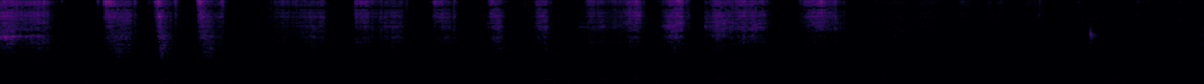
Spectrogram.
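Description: Faint scraping of a double-edge safety razor cutting lathered stubble on the neck and chin, in a quick series of short strokes, about one or two a second, that stop about eight and a half seconds in.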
